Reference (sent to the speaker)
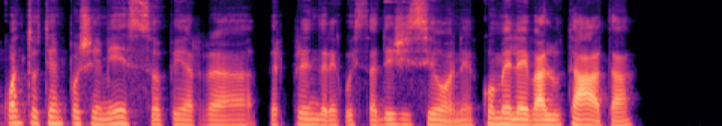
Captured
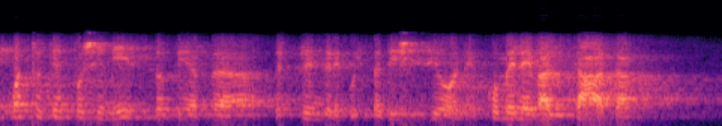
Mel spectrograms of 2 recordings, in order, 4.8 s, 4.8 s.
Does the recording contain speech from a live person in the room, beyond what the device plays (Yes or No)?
No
